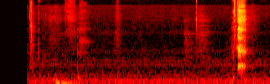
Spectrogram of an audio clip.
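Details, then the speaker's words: Streamer with hiccups they fear won't go away: two brief, sudden catching sounds a few seconds apart over quiet room noise. "Here, Hiccups. You lead the way. Oh no. I think these are the hiccups that don't go away."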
